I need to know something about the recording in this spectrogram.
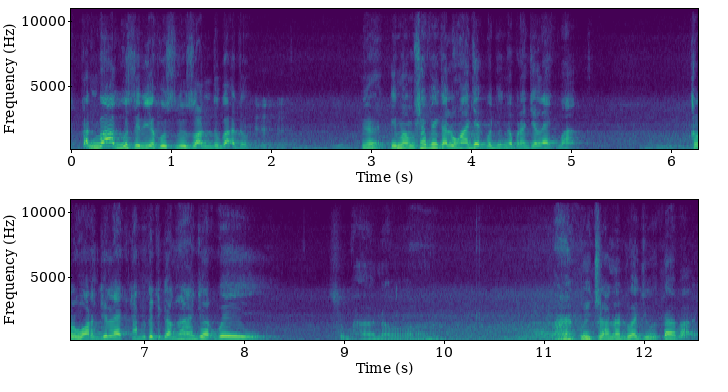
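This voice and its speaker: A man's voice: sits high, a little hiss or hum, low-quality recording. A man preaching an Islamic lecture, joking with his audience and constantly addressing them as "Pak", dropping "subhanallah" between points. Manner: animated and joking, often addressing listeners as "Pak". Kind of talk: lively religious lecture with audience questions.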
